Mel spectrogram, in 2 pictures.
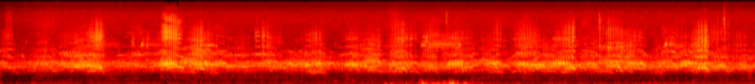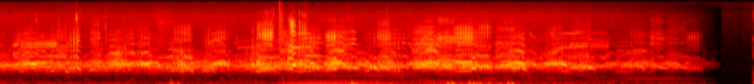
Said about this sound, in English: I recently had the opportunity to visit some of these wintering birds in southeast Arizona so, this is what a few thousand wintering sandhill cranes sound like.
